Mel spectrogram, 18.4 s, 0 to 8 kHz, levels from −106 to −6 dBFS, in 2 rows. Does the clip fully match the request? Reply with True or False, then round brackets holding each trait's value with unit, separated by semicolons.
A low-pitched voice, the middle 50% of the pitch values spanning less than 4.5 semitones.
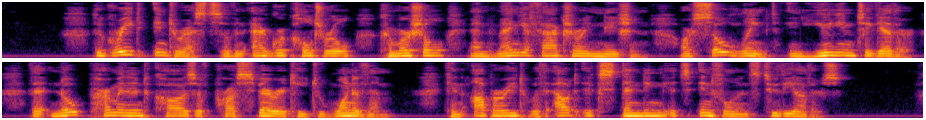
True (130 Hz; 2.8 semitones)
